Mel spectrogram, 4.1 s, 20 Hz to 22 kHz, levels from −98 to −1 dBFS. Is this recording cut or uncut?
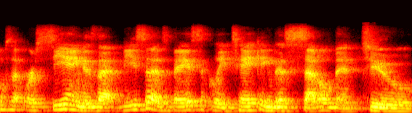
uncut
